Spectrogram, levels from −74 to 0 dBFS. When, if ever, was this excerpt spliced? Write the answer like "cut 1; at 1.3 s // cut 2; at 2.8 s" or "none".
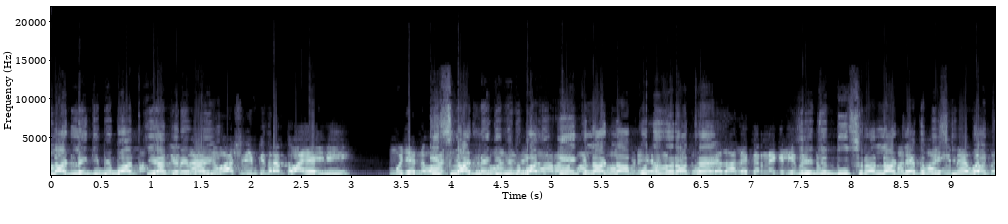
none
